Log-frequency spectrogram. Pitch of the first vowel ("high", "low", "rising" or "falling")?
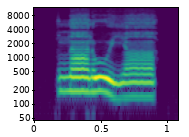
high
